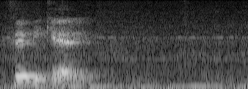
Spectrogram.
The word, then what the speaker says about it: Phoebe Cary: See here, A Legend of the Northland, written by Phoebe Cary. Phoebecary. The pronunciation is Phoebe Cary.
